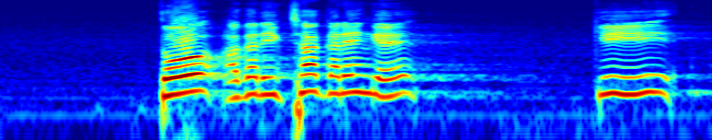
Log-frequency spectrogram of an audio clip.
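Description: A man chants melodiously into a microphone, heard through a loudspeaker.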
